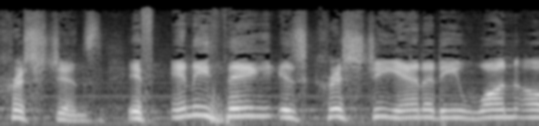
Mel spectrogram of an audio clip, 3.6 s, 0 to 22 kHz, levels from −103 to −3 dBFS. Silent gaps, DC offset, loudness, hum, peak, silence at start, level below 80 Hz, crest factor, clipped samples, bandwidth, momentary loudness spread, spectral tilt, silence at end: none; under 0.1%; -22 LUFS; none; -4 dBFS; 0 s; -56 dBFS; 20 dB; under 0.1%; 17 kHz; 8 LU; -3.5 dB/octave; 0 s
